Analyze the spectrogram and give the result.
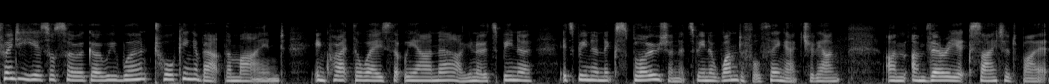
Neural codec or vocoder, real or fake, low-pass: none; real; 7.2 kHz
